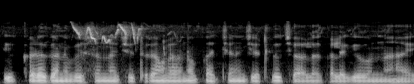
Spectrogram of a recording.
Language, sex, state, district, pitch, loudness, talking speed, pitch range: Telugu, male, Andhra Pradesh, Sri Satya Sai, 80 Hz, -17 LUFS, 115 wpm, 75-85 Hz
